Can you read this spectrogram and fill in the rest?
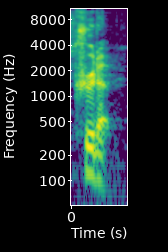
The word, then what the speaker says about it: Crudup: It's Crudup.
